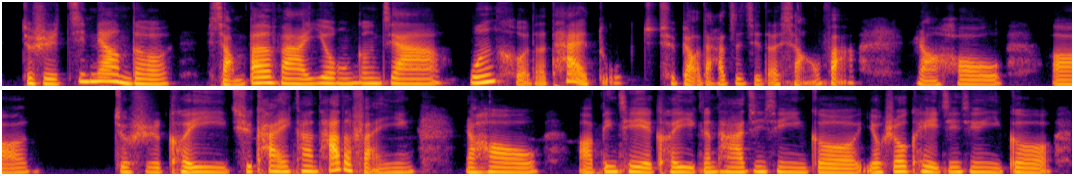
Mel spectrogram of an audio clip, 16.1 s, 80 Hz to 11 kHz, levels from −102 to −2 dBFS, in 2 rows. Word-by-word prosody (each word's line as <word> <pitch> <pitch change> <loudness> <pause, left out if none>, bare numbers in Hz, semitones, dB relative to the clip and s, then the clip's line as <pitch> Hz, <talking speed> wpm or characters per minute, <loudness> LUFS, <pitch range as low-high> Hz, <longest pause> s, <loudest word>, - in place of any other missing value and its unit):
就 195 - +1
是 190 -2 0
尽 270 +8 0
量 270 -5 +6
地 185 -1 +1 0.3
想 165 -1 -1
办 220 +2 +6
法 190 -3 +4
用 200 +1 0
更 205 -1 0
加 190 0 +2 0.2
温 235 +5 +6
和 - - -5
的 - - -5
态 - - +2
度， 215 - -13
去 - - -17
去 200 - -9
表 175 -3 0
达 165 - -4
自 185 +2 -7
己 185 -3 -9
的 180 - -4
想 190 - -7
法。 220 +1 -2 0.4
然 - - -2
后， 165 +1 -2 0.3
呃， 165 +1 0 0.6
就 180 - -1
是 175 0 -4
可 185 0 +2
以 175 -1 0
去 195 +1 -3
看 205 -1 +2
一 - - +3
看 205 0 +1
他 250 +6 +6
的 260 - +4
反 175 -9 -2
应， 170 +2 -5 0.4
然 175 -1 +1
后 175 0 +1 0.3
呃， - - -1
并 195 +2 0
且 195 0 0
也 175 -2 +4
可 180 +2 -2
以 180 -1 +2
跟 175 +1 -1
他 185 -1 +1
进 195 +1 -1
行 190 -1 -3
一 170 - -3
个 160 -2 +1
有 170 - +1
时 185 - -6
候 195 - +6
可 200 +1 -4
以 180 - +3
进 180 +1 -3
行 180 -1 -2
一 - - -5
个， 175 -1 -1
185 Hz, 235 characters per minute, -23 LUFS, 175-200 Hz, 0.6 s, 量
